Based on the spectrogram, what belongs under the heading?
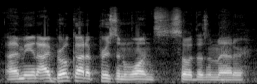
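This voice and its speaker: A man in his twenties makes a casual prank phone call, sounding earnest and hesitant, oversharing and using lots of fillers. His mid-range voice is fairly quick and darkish. He's in a small bare-walled room, recorded noisily by a camera a few feet away.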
